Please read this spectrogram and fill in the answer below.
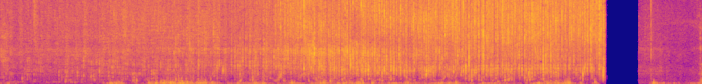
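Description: Spring-fed stream water trickling and splashing along a narrow channel in the rock, a busy, irregular running sound that grows louder about a second and a half in. It cuts off suddenly just before the end.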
